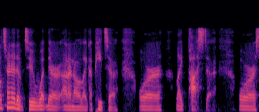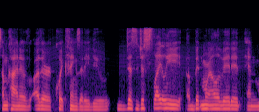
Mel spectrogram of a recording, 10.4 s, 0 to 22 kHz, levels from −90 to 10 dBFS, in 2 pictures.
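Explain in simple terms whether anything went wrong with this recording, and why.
Right after the words "or some kind of", at 6.14 s, computer activity noise starts and runs to the end of the clip. It is a buzzy pulsing about a hundred times a second, picked up from the computer's circuitry. It tracks the machine's workload rather than the speech, which sets it apart from a steady mains hum.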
